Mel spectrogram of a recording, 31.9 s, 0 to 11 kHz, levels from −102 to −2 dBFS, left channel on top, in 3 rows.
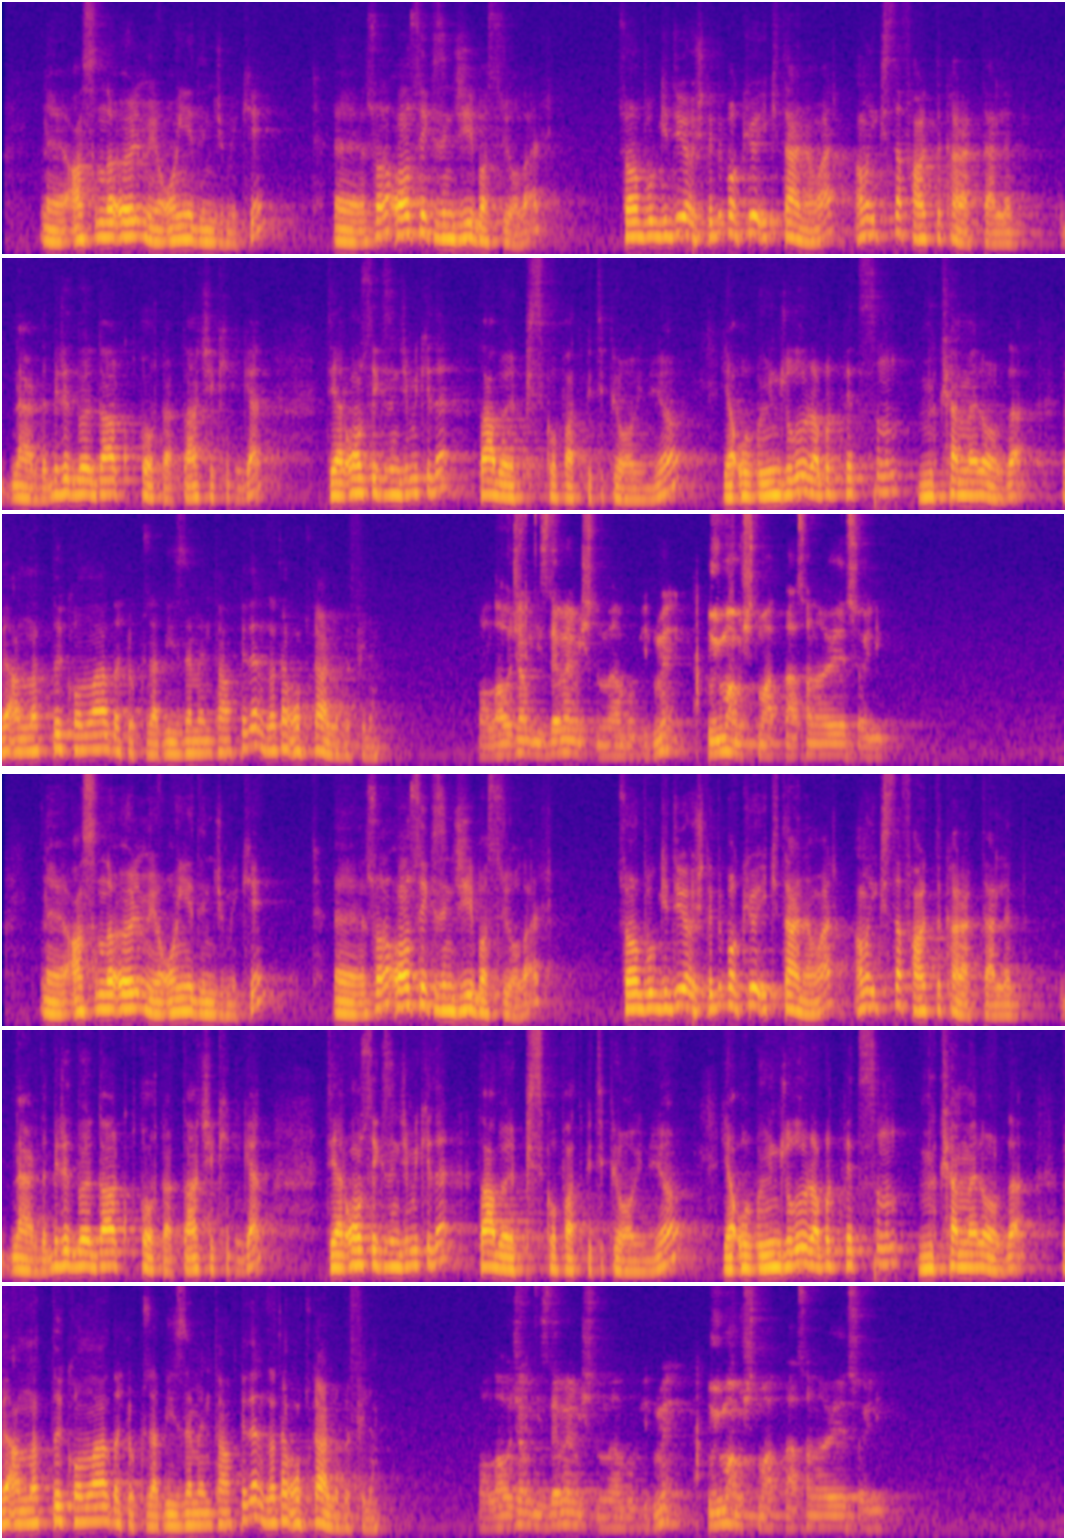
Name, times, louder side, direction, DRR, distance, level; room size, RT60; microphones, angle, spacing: voice 1, 0.4-2.6 3.3-5.4 6.2-10.2 10.6-13.2 13.9-15.1 15.4-17.4 17.8-20.8 21.2-25.0, right 2 dB, 30° right, 0.5 m, -20 dB
voice 2, 26.0-30.1, left 4 dB, 60° left, 0.6 m, -27 dB
20.0 x 7.6 x 6.3 m
head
